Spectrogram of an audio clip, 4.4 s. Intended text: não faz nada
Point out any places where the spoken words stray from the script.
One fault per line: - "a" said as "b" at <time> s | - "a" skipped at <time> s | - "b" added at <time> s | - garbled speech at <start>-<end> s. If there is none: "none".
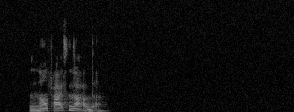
none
